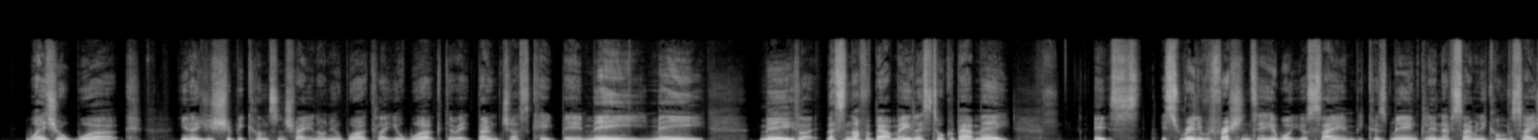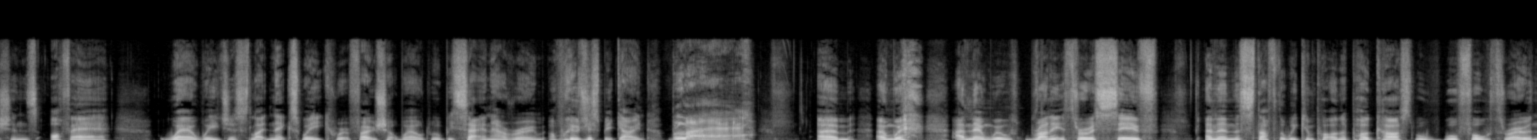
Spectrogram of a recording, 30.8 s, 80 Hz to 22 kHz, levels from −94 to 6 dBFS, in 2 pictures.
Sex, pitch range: male, 105-125 Hz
